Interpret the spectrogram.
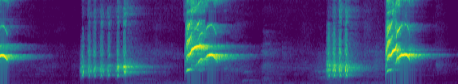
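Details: Greater green leafbird (cucak ijo) in ngeplong style: harsh chattering bursts alternating with loud high whistled downslurred phrases, about one phrase per second.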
